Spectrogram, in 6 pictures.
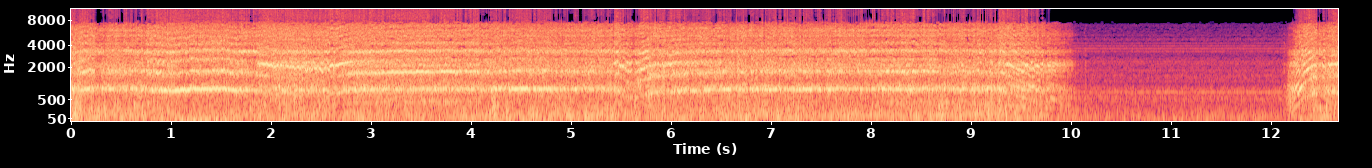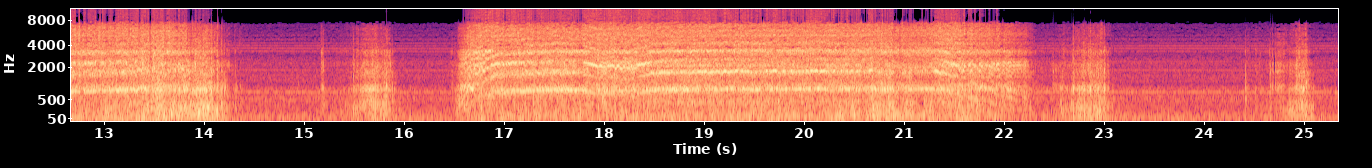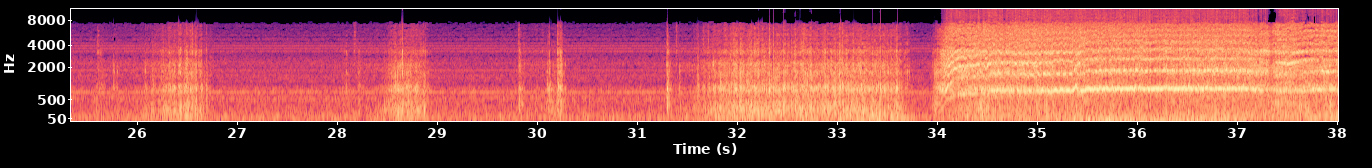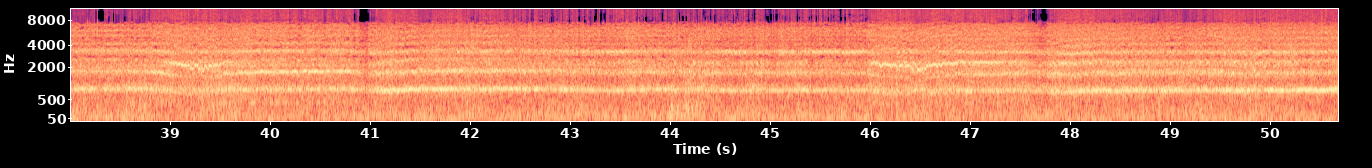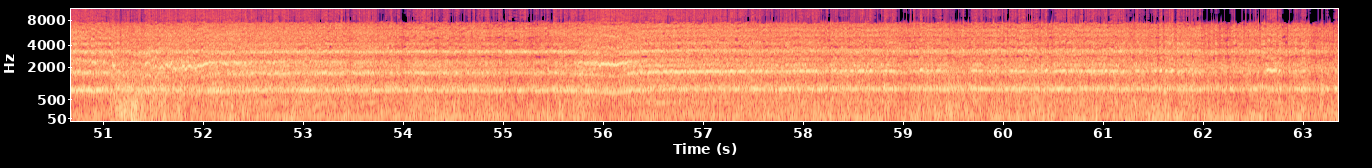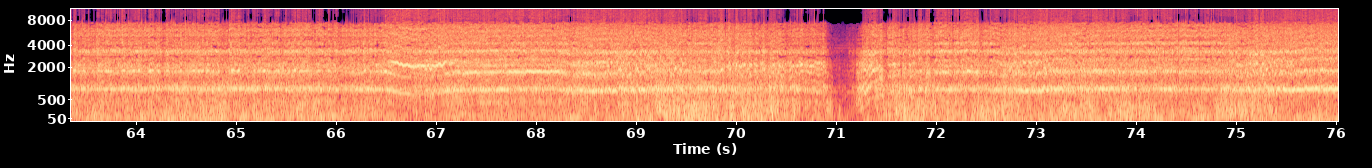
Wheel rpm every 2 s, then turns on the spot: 220, 220, 230, 220, 180, 0, 140, 20, 110, 220, 200, 10, 0, 10, 10, 10, 40, 160, 230, 220, 230, 230, 220, 210, 210, 210, 210, 220, 230, 230, 230, 230, 230, 220, 200, 70, 220, 220.
22-24 26-28 32-34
